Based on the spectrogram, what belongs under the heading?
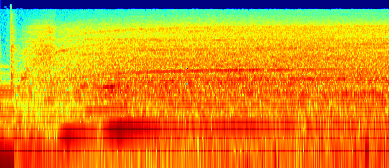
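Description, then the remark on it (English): A record cleaning machine's vacuum motor kicks on with a click and whines up to a steady, loud suction roar as it sucks the dirty cleaning solution off a vinyl record, holding for the rest of the moment, with no one talking. “He's gonna turn the vacuum over the record and press the vacuum button.”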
